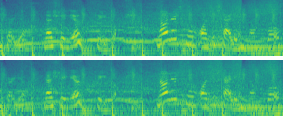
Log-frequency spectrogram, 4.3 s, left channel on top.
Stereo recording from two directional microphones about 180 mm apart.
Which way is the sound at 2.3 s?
10° left (ahead or behind).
